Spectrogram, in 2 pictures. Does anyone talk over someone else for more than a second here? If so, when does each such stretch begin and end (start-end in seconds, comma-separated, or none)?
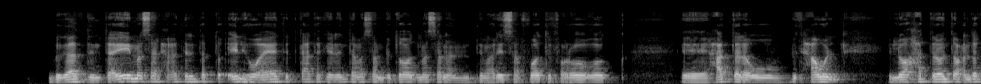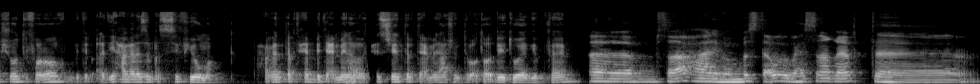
none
